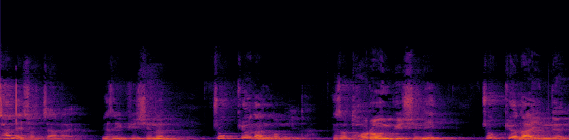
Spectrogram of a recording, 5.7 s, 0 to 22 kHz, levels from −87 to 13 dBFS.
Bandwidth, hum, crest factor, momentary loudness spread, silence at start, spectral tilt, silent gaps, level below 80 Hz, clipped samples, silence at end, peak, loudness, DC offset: 13.5 kHz; none; 22 dB; 16 LU; 0 s; -5 dB/octave; none; -68 dBFS; under 0.1%; 0 s; -6 dBFS; -27 LUFS; under 0.1%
